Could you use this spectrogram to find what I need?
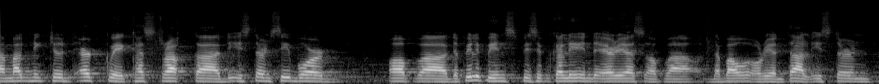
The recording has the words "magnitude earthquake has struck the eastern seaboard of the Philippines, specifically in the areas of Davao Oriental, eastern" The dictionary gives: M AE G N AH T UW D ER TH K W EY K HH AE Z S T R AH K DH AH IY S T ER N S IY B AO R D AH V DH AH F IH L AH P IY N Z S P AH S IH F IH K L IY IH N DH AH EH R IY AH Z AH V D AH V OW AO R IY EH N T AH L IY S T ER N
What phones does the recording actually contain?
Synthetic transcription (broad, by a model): M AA G N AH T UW D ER T K W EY K HH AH S T R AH K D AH IY S T ER N S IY B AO R D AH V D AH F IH L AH P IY N S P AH S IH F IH K L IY IH N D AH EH R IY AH S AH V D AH B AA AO R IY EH N T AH L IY S T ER N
